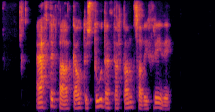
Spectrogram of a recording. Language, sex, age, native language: Icelandic, male, 20-29, English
